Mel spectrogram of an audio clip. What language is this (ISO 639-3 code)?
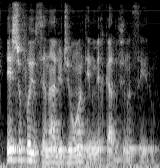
por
